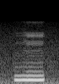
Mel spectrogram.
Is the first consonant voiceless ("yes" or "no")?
no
